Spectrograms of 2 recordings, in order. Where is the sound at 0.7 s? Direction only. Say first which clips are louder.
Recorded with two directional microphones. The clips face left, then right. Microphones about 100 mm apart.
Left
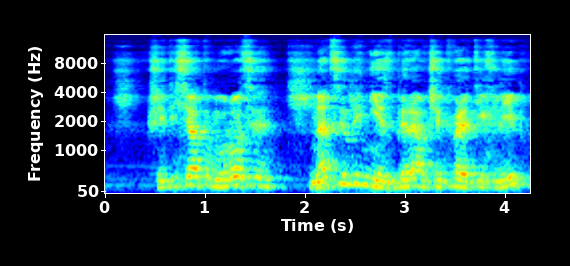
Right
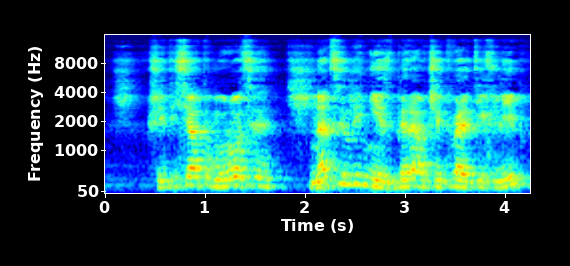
Right 2 dB; 35° right (ahead or behind).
